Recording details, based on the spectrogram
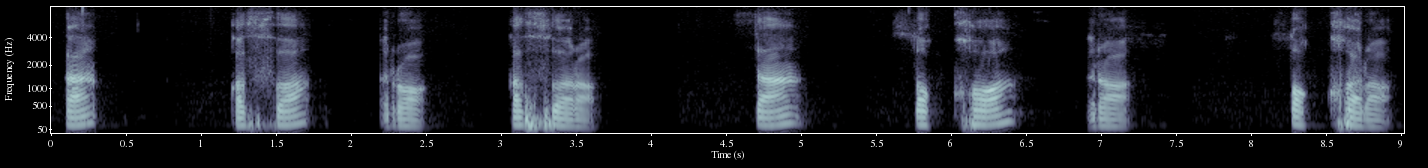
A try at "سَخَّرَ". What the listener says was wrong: Sakhara. Okay, there's a difference between sakkara and sakhara. Sakkara and sakhara. Let your throat, let there be movement at the back. Don't keep it rigid. Sakkara. No. Sakhara. Kha, kha, kha. Don't fight with the letter. No, let it come out, but just emphasize it. Sakhara. Kha.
